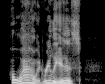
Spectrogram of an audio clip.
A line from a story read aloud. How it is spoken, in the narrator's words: Yui exclaimed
